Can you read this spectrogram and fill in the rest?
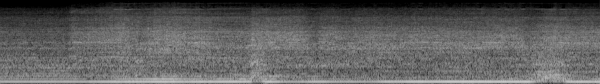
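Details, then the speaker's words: Upright vacuum in drive mode: the tech drive self-propel motor gives a loud, steady low hum as it pushes the machine back and forth, easing briefly at each change of direction. This is normal, though louder than the quiet drive on the first model. "So that the noise you can hear is the motor of the tech drive pushing it back and forth. Yeah. Which is, it's kind of loud."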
